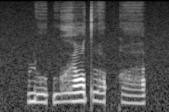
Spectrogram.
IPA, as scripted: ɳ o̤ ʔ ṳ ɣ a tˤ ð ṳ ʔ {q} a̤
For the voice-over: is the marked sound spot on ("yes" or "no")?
yes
